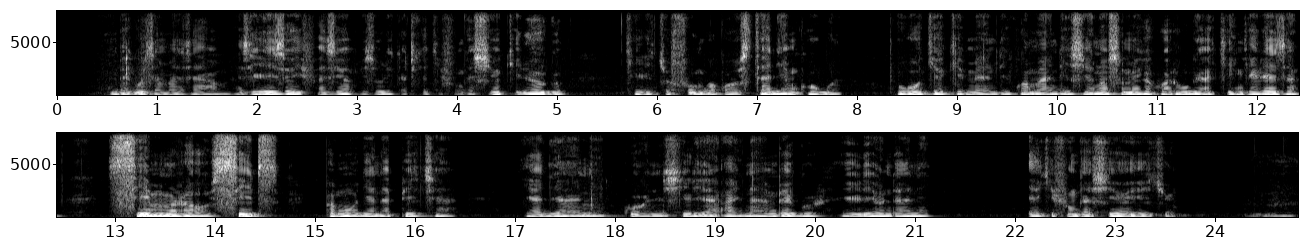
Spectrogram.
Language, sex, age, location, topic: Swahili, male, 25-35, Dar es Salaam, agriculture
